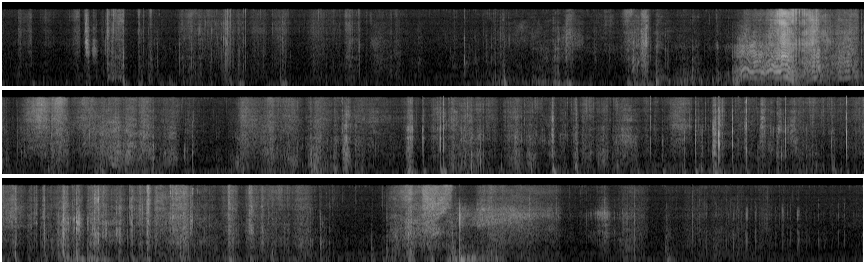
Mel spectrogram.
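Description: Fabric rustles and scrapes as a backpack is handled close by.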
